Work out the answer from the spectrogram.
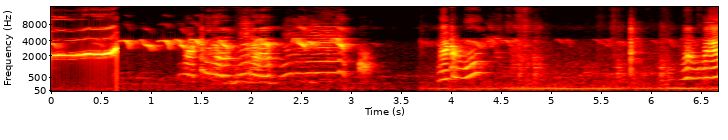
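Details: Talking ring-necked parrot repeating devotional words Radhe Radhe and Sita Ram: a high whistle, then rolling speech-like phrases, a pause, and more softer mimicked syllables over a faint hum.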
